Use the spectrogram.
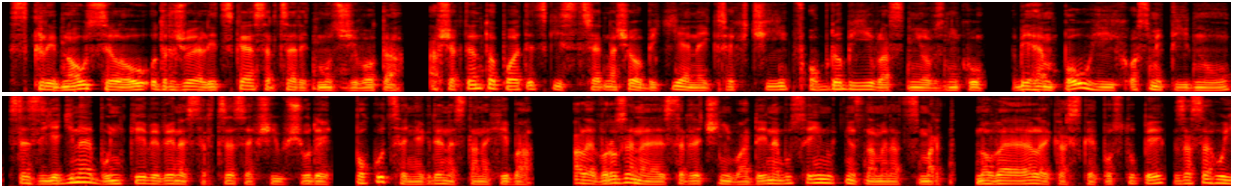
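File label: male Czech documentary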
